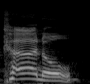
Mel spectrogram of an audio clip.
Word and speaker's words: colonel: Oh, and colonel. But that's both Americans say that too.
